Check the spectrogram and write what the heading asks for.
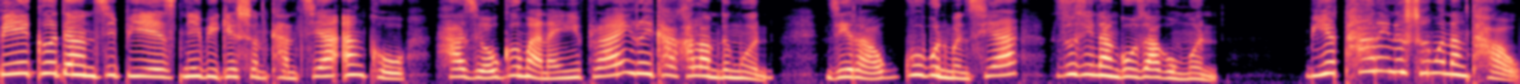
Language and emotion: Bodo, surprised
